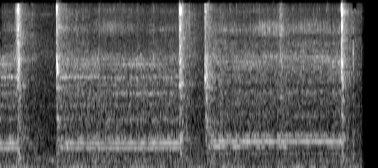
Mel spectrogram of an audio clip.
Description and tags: Mid frequencies sound obtained by recording the projector screen going up and down.
classroom, campus-upf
